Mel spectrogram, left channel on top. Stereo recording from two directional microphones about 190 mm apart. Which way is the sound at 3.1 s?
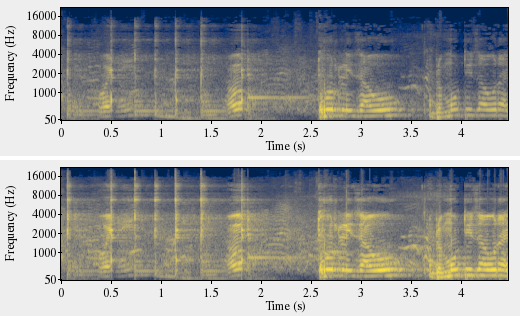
30° right (ahead or behind).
